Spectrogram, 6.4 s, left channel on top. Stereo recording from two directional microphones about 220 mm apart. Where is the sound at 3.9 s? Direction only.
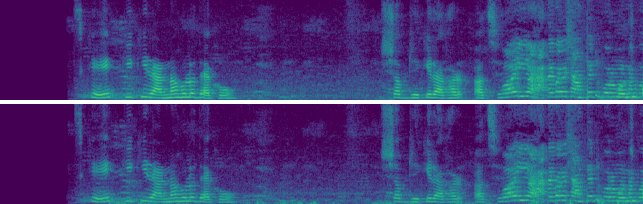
15° left (ahead or behind).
